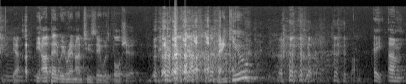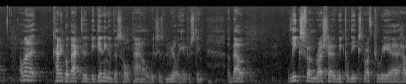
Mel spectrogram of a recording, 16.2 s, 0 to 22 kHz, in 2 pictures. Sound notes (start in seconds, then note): 3.0 laughing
